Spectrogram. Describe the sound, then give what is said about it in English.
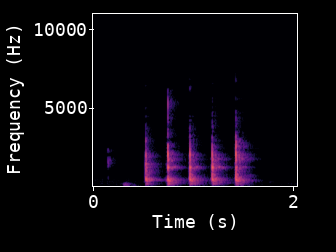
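Five firm knocks on a wooden door at midnight in a steady, even rhythm, fairly loud, preceded by a faint shuffle; no one speaks. “He goes and knocks on the door.”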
